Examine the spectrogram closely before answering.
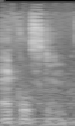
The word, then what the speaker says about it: Eccleston: because I always forget I always want to say Echo like like a sequelson and it's it's just not it's Eccleston and I will say it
